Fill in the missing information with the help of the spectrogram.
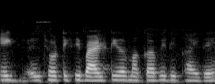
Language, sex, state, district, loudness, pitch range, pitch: Hindi, female, Bihar, Vaishali, -21 LUFS, 185-200 Hz, 190 Hz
